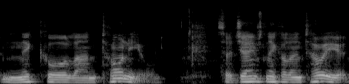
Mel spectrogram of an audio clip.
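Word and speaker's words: DiNicolantonio: pronounce his name right Nick call Antonia so James nickel and to--a Otoniel speak like an Italian to get that right he's saying how we're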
